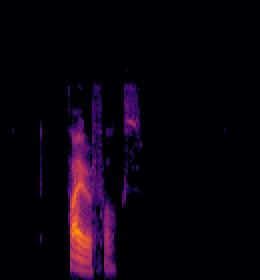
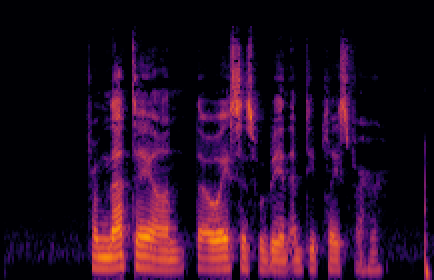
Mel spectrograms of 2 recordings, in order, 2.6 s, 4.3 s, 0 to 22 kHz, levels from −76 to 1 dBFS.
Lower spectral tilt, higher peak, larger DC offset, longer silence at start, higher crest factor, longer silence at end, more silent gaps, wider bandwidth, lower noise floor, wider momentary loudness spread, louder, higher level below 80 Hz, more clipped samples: about the same, -4 dB/octave vs -3.5 dB/octave; second, -6 dBFS vs -2 dBFS; neither; second, 0.7 s vs 0.85 s; about the same, 26 dB vs 22 dB; first, 1.25 s vs 0.05 s; neither; second, 9.6 kHz vs 15.5 kHz; first, under -90 dBFS vs -64 dBFS; first, 19 LU vs 13 LU; about the same, -24 LUFS vs -24 LUFS; second, -82 dBFS vs -54 dBFS; neither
